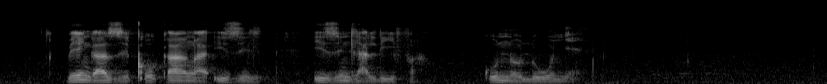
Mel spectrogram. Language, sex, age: Zulu, male, 21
